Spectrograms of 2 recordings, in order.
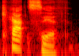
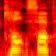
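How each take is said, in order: First: The first word sounds like 'cat'. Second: The first word rhymes with 'gate'. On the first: "supposed to be pronounced Cat Sith because it's a cat" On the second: "I thought it was Kate Sith"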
